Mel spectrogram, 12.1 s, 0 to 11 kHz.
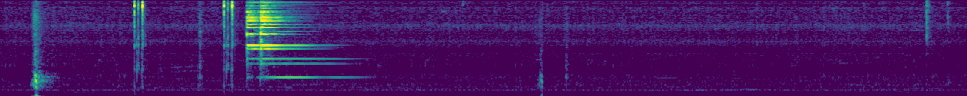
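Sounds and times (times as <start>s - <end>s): quick clicks: 1.7s - 1.9s, 2.8s - 3.0s
notification bell chime: 3.1s - 4.6s.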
